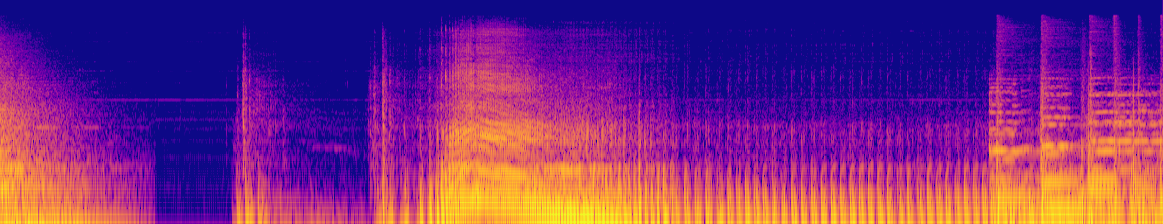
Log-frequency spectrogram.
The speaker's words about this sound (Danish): Hør, nu starter de motoren over ved Olsens kaffebar.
